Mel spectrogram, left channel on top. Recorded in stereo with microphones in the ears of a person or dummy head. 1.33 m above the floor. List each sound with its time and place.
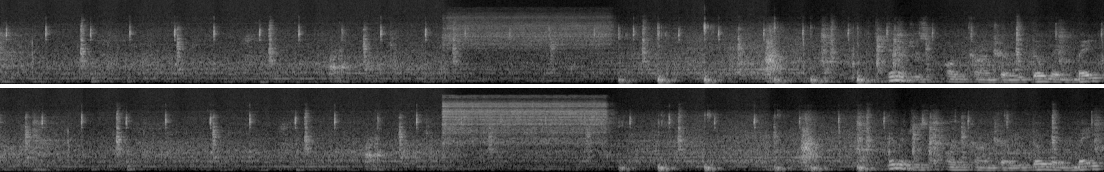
4.4 s frying: 55° right (ahead or behind), 4 m
6.2 s tapping: 80° left, 6 m
8.9 s a man speaking: 40° left (ahead or behind), 4 m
